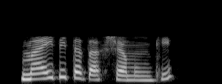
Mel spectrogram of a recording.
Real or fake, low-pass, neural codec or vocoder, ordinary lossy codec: fake; 3.6 kHz; codec, 16 kHz, 16 kbps, FunCodec, trained on Chinese and English, 50 frames a second; AAC, 32 kbps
